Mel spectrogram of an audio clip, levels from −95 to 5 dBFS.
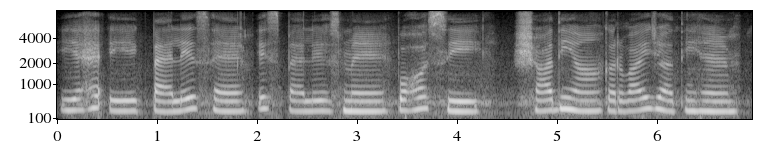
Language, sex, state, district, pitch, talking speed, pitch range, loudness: Hindi, female, Rajasthan, Churu, 240 Hz, 110 wpm, 235-260 Hz, -17 LUFS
